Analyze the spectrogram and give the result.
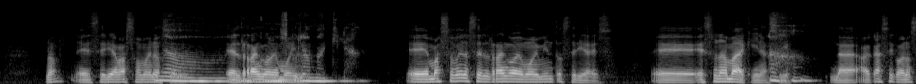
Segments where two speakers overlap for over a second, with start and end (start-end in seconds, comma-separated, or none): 1.5-3.2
